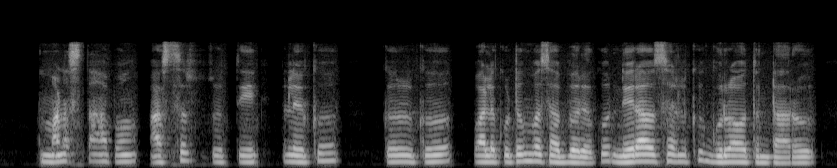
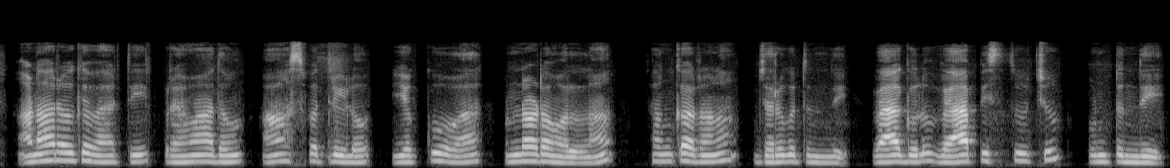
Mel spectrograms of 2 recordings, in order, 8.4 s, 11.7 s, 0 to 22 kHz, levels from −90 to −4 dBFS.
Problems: background sounds at intervals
